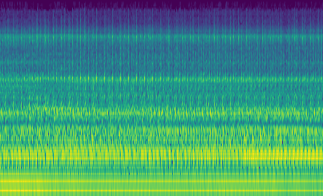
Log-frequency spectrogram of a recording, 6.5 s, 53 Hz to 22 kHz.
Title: 530d e60 M57n knocking noise solution?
